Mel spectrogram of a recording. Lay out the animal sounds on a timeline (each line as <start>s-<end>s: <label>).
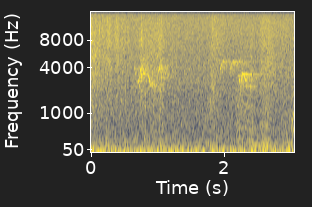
0.0s-3.0s: Red-eyed Vireo (Vireo olivaceus)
